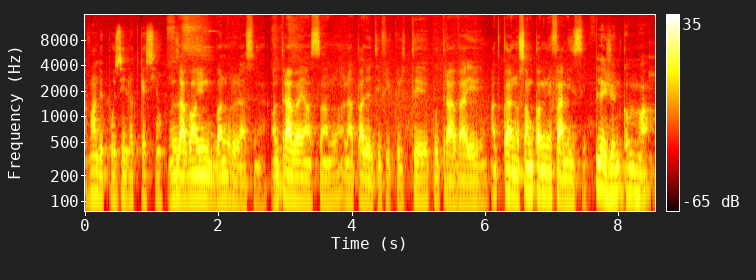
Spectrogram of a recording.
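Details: Adult man speaking French; Normal fluent speech.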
